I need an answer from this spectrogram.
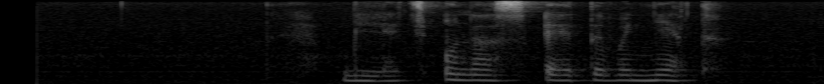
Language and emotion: Russian, angry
